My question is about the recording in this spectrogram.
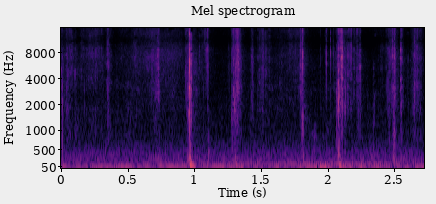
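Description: A card is drawn from the encounter deck during a tabletop card game, a soft papery slide with a few light taps and flicks of cards over a quiet background.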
